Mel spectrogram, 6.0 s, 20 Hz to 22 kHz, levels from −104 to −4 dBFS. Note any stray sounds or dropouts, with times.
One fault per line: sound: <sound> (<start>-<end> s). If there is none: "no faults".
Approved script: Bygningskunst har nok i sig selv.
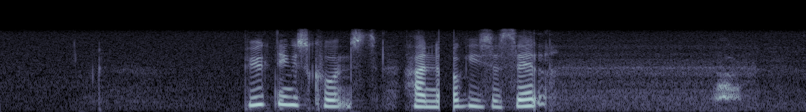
sound: dropout (3.3-3.4 s)
sound: bark (5.3-5.6 s)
